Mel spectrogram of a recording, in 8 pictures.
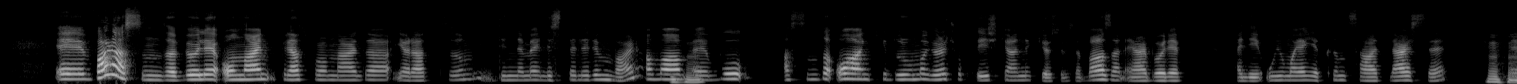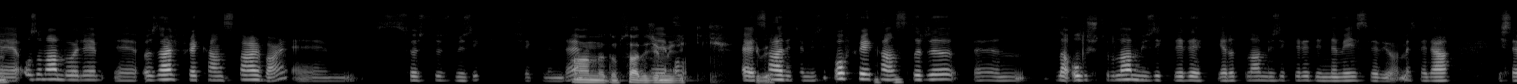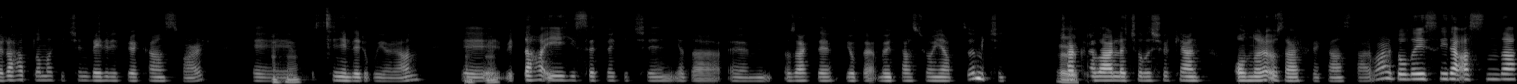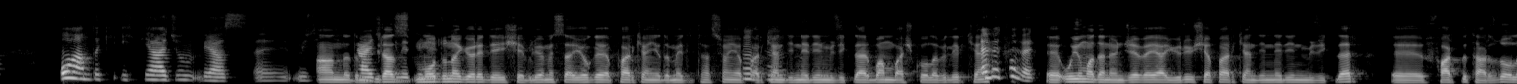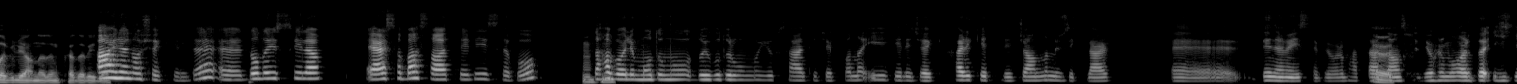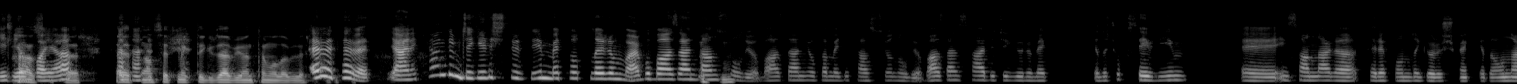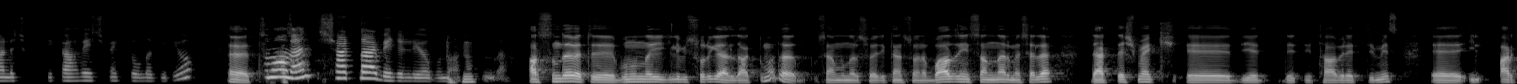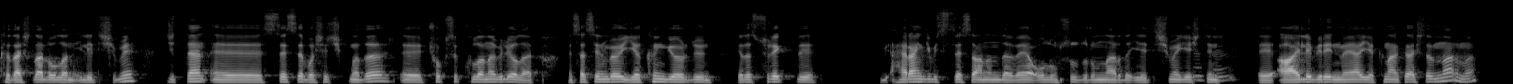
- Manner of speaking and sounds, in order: other background noise; tapping; laughing while speaking: "arada"; chuckle; unintelligible speech
- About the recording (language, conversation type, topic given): Turkish, podcast, Stresle başa çıkmak için hangi yöntemleri önerirsin?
